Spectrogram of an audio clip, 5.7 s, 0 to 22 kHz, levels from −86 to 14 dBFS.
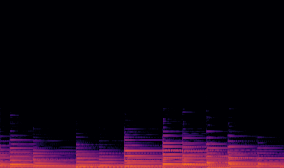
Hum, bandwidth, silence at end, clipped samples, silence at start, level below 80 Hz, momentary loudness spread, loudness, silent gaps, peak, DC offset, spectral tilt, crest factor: none; 5.4 kHz; 0 s; under 0.1%; 0 s; -52 dBFS; 7 LU; -27 LUFS; none; -12 dBFS; under 0.1%; -8.5 dB/octave; 14 dB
